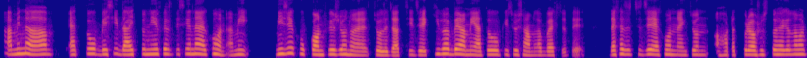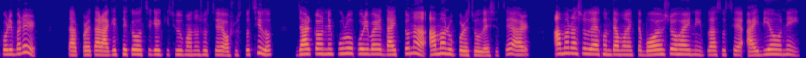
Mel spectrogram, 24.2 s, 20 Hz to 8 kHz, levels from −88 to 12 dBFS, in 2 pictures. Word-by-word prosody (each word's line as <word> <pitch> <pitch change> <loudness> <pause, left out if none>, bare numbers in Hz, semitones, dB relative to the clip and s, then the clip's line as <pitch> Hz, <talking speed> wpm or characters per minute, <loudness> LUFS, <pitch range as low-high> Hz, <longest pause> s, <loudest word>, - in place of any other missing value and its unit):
আমি 235 +3 +2
না, 250 - +6 0.6
এত - - -26 0.3
বেশি 235 +2 -1
দায়িত্ব 220 +1 +3
নিয়ে 245 +1 +3
ফেলতেছি 240 0 -2
না - - +5
এখন। 240 0 +1 0.2
আমি 225 +3 -2 0.5
নিজে 255 +2 +3
খুব 245 -3 -3
কনফিউশন 230 +2 +3
হয়ে 195 -1 -2 0.2
চলে 195 -3 +3
যাচ্ছি। 175 +4 -2
যে 205 - +1 0.2
কিভাবে 250 0 +4
আমি 215 -1 -3
এত 195 - -17 0.2
কিছু 215 0 -8
সামলাবো 190 -1 -4
একসাথে। 180 0 -15 0.5
দেখা 215 +3 +2
যাচ্ছে 225 0 -9
যে, 235 - +3
এখন 230 +2 -1 0.2
একজন 215 +2 -4 0.3
হঠাৎ 200 0 -7
করে 220 - +2
অসুস্থ 215 0 -7
হয়ে 225 0 +1
গেল 225 - -1
আমার 235 0 0
পরিবারের। 250 +8 +2 0.6
তারপরে 200 +1 0
তার 210 -1 +5
আগের 215 +2 -2
থেকেও 235 0 +3
হচ্ছে 225 +1 -7
গিয়ে 225 -1 +1
কিছু 215 +1 -10 0.2
মানুষ 210 0 -5
হচ্ছে 210 +1 -6 0.2
অসুস্থ 190 0 -17
ছিল। 290 -6 +1 0.5
যার 245 +1 +7
কারণে 255 -1 +2
পুরো 265 +1 +1
পরিবারের 245 -1 +2
দায়িত্ব 225 +1 +1 0.2
না 270 - +4 0.2
আমার 270 +3 +4
উপরে 205 -1 +1
চলে 185 -3 0
এসেছে। 185 +6 -12 0.2
আর 210 - +2 0.5
আমার 280 +2 +2
আসলে 260 -1 0
এখন 235 0 -2
তেমন 220 -1 +1
একটা 215 +1 -6
বয়সও 230 +3 +3
হয়নি। 230 -2 -1
প্লাস 210 0 -2
হচ্ছে 215 +1 -6 0.2
আইডিয়াও 230 +5 +1
নেই। 215 -4 -8
225 Hz, 170 wpm, -24 LUFS, 210-240 Hz, 0.6 s, যার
